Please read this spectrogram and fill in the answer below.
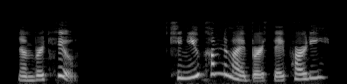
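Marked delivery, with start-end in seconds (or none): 1.7-3.3 rising tune, voice climbing at the end on party. Example sentence ending in a question mark, rising at the end. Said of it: "Can you hear how my voice went up at the end of that sentence?".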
